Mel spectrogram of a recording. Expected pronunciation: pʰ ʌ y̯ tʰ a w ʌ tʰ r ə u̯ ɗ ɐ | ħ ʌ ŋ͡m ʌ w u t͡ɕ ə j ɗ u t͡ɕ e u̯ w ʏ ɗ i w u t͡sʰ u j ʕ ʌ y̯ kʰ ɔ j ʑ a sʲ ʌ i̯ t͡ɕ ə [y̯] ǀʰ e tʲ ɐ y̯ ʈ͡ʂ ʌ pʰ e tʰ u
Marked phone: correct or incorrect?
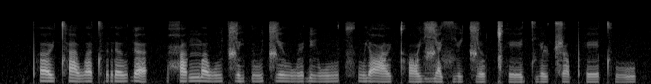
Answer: incorrect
